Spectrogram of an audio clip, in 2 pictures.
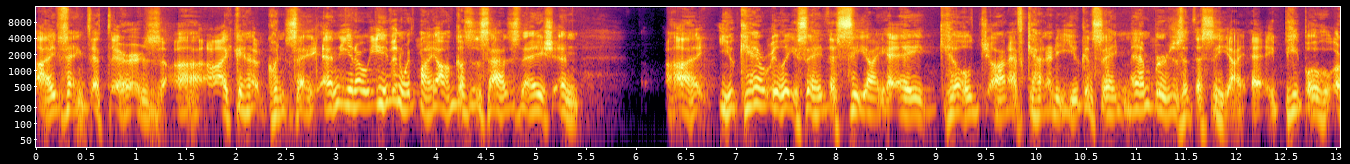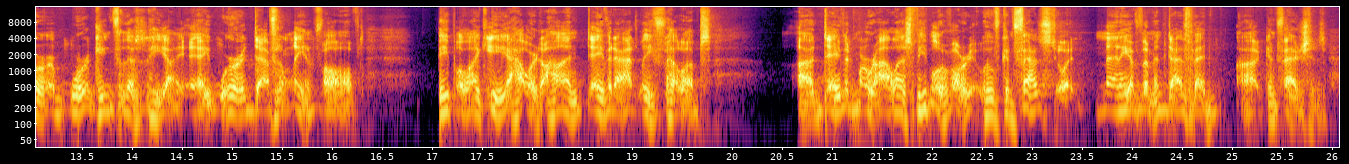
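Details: Adult man with neurological spasmodic dystonia affecting the voice, with onset at age 42 after a previously strong voice; spasmodic dystonia.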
